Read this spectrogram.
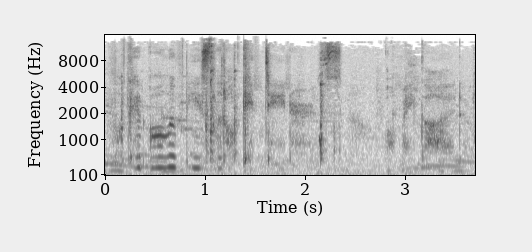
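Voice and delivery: very soft, breath-only wonder; amazed whisper. Real, not acted. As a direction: whisper as if awestruck by treasures. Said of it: "me whispering at all this amazing stuff".

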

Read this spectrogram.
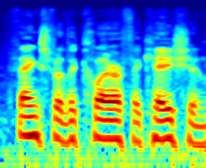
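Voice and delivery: ordinary delivery, nothing marked

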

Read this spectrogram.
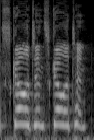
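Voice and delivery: sudden high, loud alarm; blurting out a warning. Real, not acted. Spots skeleton, warns friend.

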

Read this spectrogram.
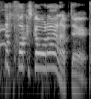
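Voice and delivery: high, incredulous complaint; baffled outburst. Retold or imitated. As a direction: ask it like you can't believe the noise.

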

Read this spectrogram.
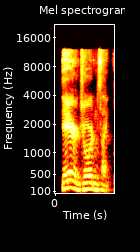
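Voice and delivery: ordinary delivery

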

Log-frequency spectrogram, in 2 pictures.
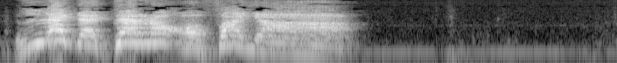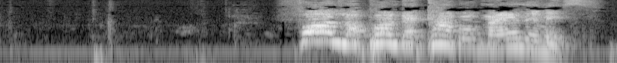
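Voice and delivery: high, slow, drawn-out commands; full-force prayer shout. Real, not acted. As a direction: shout each phrase out long for repeating.

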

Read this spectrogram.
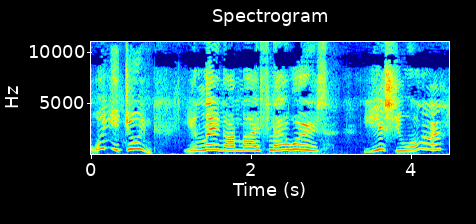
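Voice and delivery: high, loud sing-song pet voice; squeaky doggy talk telling them off. Real, not acted. Gardener teasing her dogs on flowers.

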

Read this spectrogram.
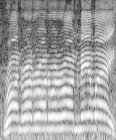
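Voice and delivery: high frantic panicked yelling; being chased. Real, not acted. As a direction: yell in a panic while fleeing.

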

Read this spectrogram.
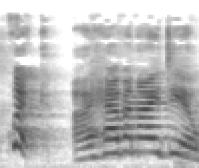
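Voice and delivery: plain reading voice

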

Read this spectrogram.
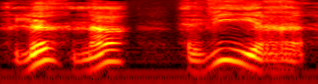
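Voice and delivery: "لو نافير" slowly, a pause after each syllable; syllable-by-syllable demo. Shown as a demonstration. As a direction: stretch "لو نافير" out in three separate pieces. Teacher slows word for learners. (نطق "لو نافير" ببطء مقطعًا مقطعًا)

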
